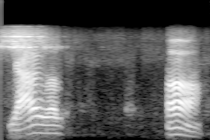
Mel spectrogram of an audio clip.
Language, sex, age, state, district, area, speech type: Kannada, male, 45-60, Karnataka, Bellary, rural, conversation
